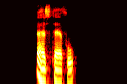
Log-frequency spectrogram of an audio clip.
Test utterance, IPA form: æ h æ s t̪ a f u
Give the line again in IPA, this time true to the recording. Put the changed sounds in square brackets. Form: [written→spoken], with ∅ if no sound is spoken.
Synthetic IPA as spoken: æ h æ s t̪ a f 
